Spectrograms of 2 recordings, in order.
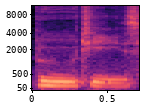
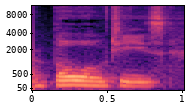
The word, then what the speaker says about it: Boötes: of a kilt or tunic that uh uh Booties is wearing. The booties void is in booties. Uh that's where it gets its name or Bootees.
